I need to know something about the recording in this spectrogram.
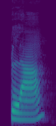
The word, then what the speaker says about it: plat: Plat. Notice how the final T is not pronounced. That's because in French, generally, if a word ends with a consonant, it's silent.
